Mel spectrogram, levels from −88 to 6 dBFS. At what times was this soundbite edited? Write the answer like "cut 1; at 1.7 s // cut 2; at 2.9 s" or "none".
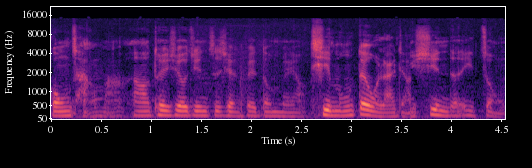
cut 1; at 3.6 s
